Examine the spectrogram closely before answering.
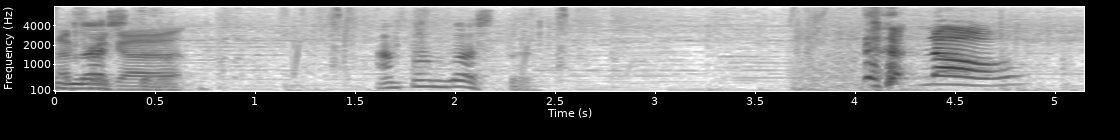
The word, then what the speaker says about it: Leicester: I'm from Leicester. No. There's this place called Leicester that they pronounce Leicester. It's fucking crazy.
